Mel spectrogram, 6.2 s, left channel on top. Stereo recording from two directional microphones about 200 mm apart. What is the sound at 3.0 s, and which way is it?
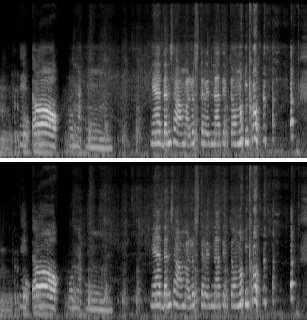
A woman's voice, 20° left (ahead or behind).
